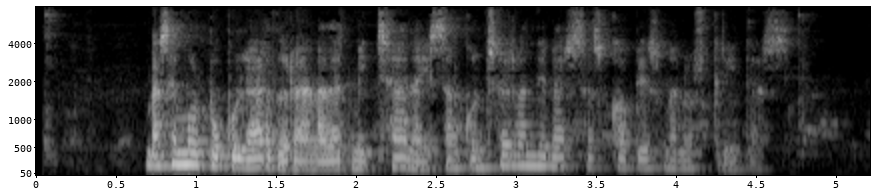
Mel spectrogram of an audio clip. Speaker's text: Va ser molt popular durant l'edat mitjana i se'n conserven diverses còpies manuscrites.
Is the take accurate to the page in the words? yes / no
yes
